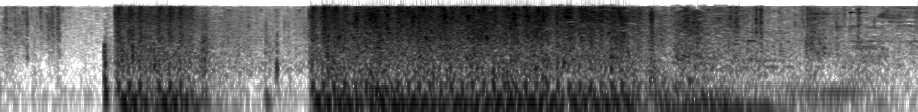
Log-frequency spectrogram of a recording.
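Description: Fortnite gunfire with a turret shooting: a brief burst, a short pause, then a long, loud, continuous fusillade of rapid shots that eases slightly toward the end, with no speech over it.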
